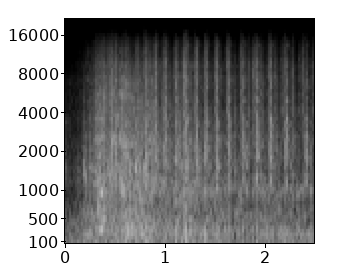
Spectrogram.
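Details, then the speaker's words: Troy-Bilt TB200 push mower, Briggs & Stratton 625EX, sat outside for years, started outdoors before oil change; fired on first pull, ran on second, brief sputter then quick even putter with no misses: normal start. "oh she wants to I'll be Dar it fired on the first and it cranked on the second I am very surprised"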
